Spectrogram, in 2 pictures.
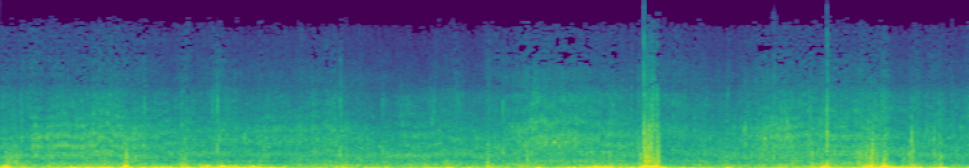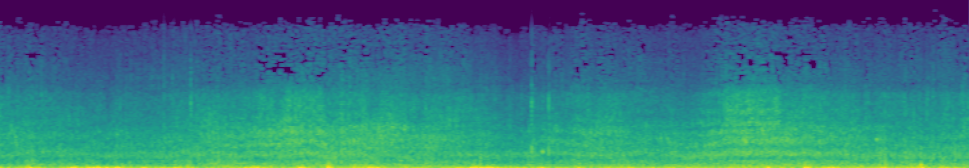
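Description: Wind gusts outdoors and buffets the microphone.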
